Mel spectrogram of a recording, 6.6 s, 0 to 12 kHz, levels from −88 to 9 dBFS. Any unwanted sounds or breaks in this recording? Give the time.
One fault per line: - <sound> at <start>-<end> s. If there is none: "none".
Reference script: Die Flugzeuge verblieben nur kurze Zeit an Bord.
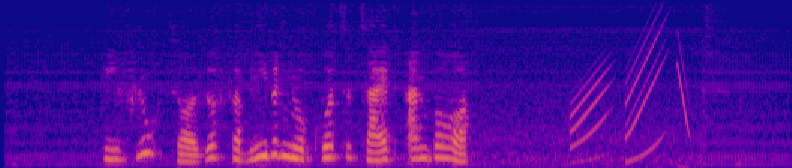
- chirp at 4.7-5.8 s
